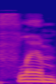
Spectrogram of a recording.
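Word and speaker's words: phlegm: A chesty cough or productive cough is when you have flem pronounced fleg. The G is silent in your lungs.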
